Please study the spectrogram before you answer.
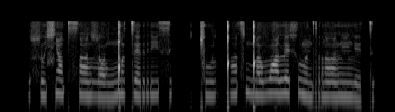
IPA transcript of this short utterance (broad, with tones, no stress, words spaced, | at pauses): ɬʊ˨ ɕɑ̃˦t sɑ̃˧ ɮɔ˨l ŋ͡ǃʊ˦tɛ˧ri˦s | ǀu˨˦l ɡ͡ǃɑ̃˦sŋ͡ǃʌ˧ vɑ˦lɛ˦xvə̃˧drɑ̃˧ lĩ˧lɪ˨t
